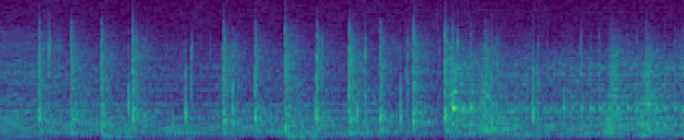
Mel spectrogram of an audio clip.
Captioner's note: footsteps thudding; suspenseful music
